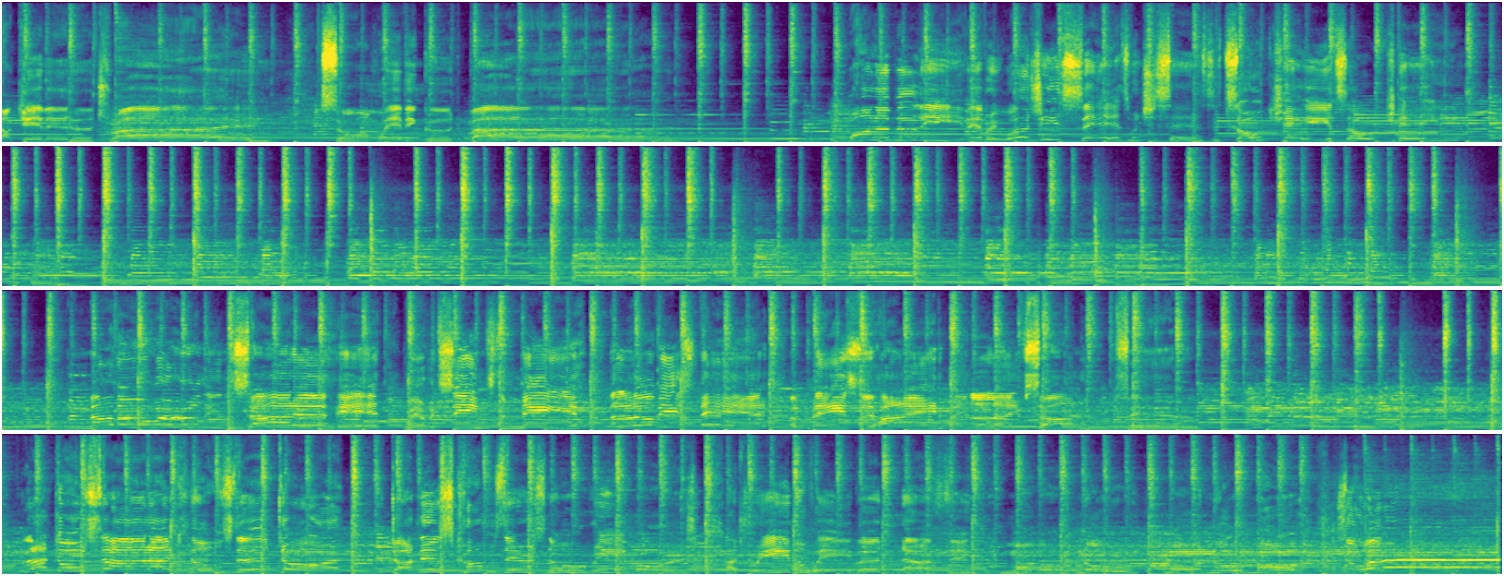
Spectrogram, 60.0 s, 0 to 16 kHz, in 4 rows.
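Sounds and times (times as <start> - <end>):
person singing: 0.0 - 7.1, 8.4 - 15.0, 30.6 - 42.4, 45.2 - 60.0
bass: 0.0 - 60.0
drum kit beat: 0.0 - 60.0
guitar: 0.0 - 60.0
live pop rock band: 0.0 - 60.0
pitch-bending melody line: 0.0 - 60.0.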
